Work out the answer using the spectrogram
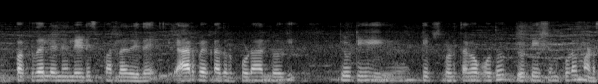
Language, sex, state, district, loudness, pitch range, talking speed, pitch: Kannada, female, Karnataka, Dakshina Kannada, -21 LUFS, 180-190 Hz, 160 wpm, 185 Hz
